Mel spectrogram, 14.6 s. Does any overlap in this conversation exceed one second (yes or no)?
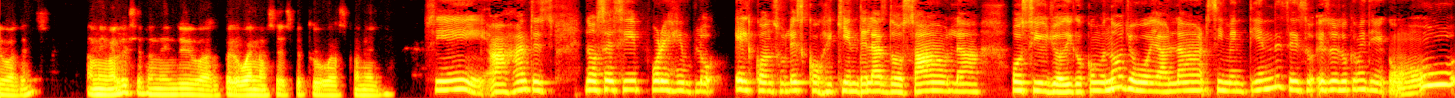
no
